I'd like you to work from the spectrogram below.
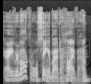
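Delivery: high-pitched reedy lecturer. A narrator's reading. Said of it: "a reedy voice began".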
